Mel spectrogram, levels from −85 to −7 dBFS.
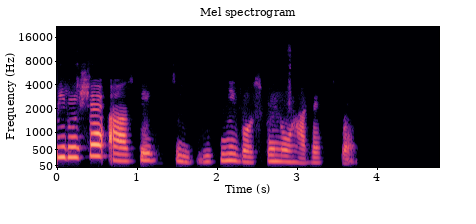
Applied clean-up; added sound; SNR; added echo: neural mask model Resemble Enhance denoiser.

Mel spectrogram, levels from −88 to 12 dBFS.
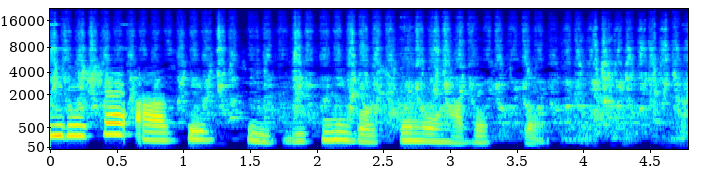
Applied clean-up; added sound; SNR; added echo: none; Tools; 8 dB; none.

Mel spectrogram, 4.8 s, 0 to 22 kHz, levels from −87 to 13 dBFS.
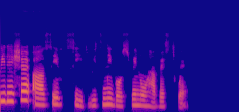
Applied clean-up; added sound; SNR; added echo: none; none; none; none.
